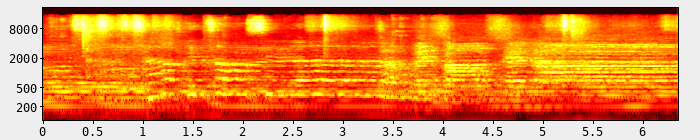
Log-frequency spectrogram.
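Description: A small gospel worship team of female and male voices singing a worship song together into microphones, with keyboard accompaniment.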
